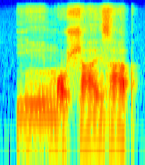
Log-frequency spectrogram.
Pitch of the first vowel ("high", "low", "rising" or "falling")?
high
